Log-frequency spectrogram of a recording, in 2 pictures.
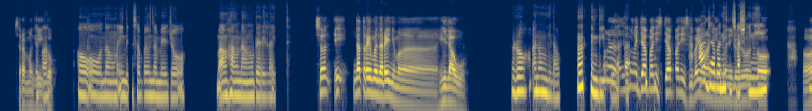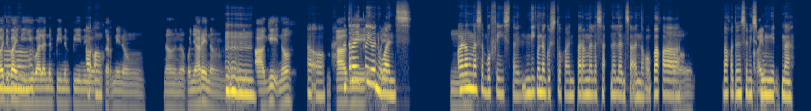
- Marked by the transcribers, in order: tapping; laugh
- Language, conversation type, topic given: Filipino, unstructured, Ano ang pinaka-masarap o pinaka-kakaibang pagkain na nasubukan mo?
